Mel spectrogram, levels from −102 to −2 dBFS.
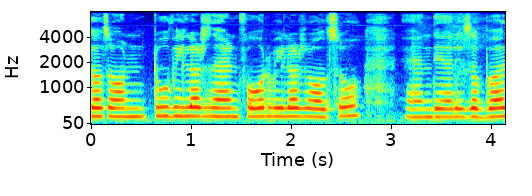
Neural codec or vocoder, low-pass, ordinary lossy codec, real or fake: none; none; none; real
